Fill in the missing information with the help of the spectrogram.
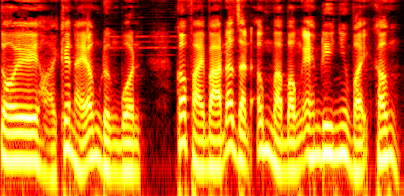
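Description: A humble, anxious older boatman , as a male reader puts him on, deferential and quick to cry out in worry. The voice is warm and mellow and sits close and dry. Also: mid-range voice, animated, no echo, close to an everyday voice. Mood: worried. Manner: deferential, fretful exclamations.

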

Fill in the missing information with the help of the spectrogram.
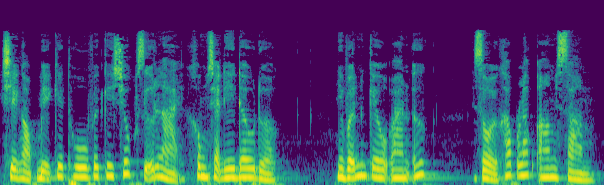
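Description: A woman storyteller calmly narrating a bedtime audio story. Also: mid-range voice, brisk, slightly rough.

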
